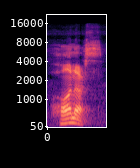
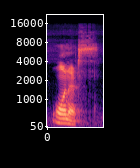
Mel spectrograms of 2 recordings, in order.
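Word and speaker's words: honours: অনেস অর্থ সম্মান এখানে ওয়ানার্স এর প্রথমে এইচ কনসোনেন্ট এইচ এর উচ্চারণ হয় বাংলা হ এর মতো প্রথমে এইচ ধরে উচ্চারণ করলে হয় হনার্স কিন্তু এইচ এর উচ্চারণ না হয়ে ভাওয়েল ও থেকে উচ্চারণ শুরু হয়েছে অনার্স এইচ এর উচ্চারণ অন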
